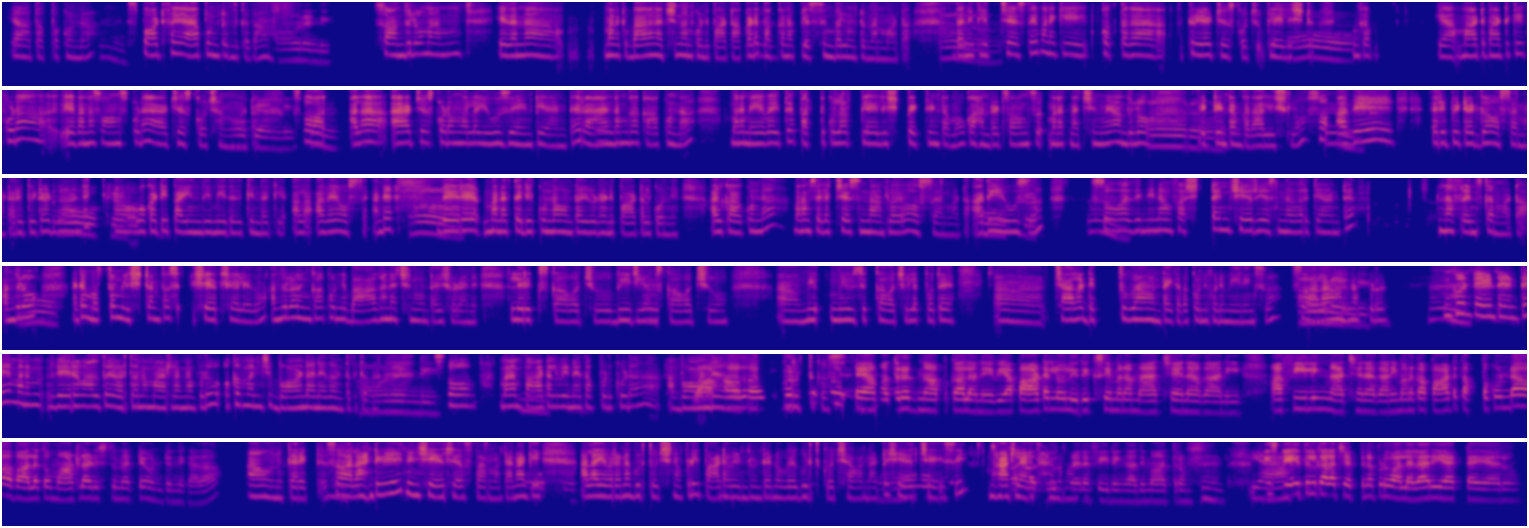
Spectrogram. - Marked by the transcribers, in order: in English: "యాహ్!"; other background noise; in English: "సో"; in English: "ప్లస్ సింబల్"; in English: "క్లిక్"; in English: "క్రియేట్"; in English: "ప్లే లిస్ట్"; in English: "యాహ్!"; in English: "సాంగ్స్"; in English: "యాడ్"; in English: "సో"; in English: "యాడ్"; in English: "యూజ్"; in English: "ర్యాండమ్‌గా"; in English: "పర్టిక్యులర్ ప్లే లిస్ట్"; in English: "హండ్రెడ్ సాంగ్స్"; in English: "లిస్టులో. సో"; in English: "రిపీటెడ్‌గా"; in English: "రిపీటెడ్‌గా"; tapping; sniff; in English: "సెలెక్ట్"; in English: "యూజ్. సో"; in English: "ఫస్ట్ టైమ్ షేర్"; background speech; in English: "లిస్ట్"; in English: "షేర్"; in English: "లిరిక్స్"; in English: "బీజీఎమ్స్"; in English: "మ్యూజిక్"; in English: "డెప్త్‌గా"; in English: "మీనింగ్స్. సో"; in English: "బాండ్"; in English: "సో"; in English: "లిరిక్స్"; in English: "మ్యాచ్"; in English: "ఫీలింగ్ మ్యాచ్"; in English: "కరెక్ట్. సో"; chuckle; in English: "షేర్"; in English: "షేర్"; in English: "ఫీలింగ్"; chuckle; in English: "యాహ్!"; in English: "రియాక్ట్"
- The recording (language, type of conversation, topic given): Telugu, podcast, మీరు ఇతరులతో కలిసి తయారు చేసుకున్న పాటల జాబితా మీకు ఎలాంటి జ్ఞాపకాలను గుర్తుకు తెస్తుంది?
